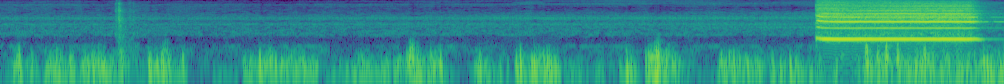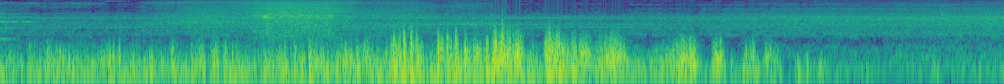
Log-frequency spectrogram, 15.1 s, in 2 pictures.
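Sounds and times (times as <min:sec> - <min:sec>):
train wheels rumbling on rails: 0:00.0 - 0:15.0
train horn blast: 0:06.1 - 0:07.9.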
